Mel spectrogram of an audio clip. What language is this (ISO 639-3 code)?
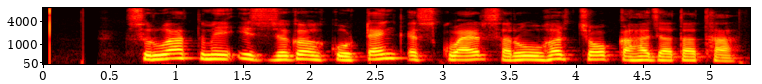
hin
